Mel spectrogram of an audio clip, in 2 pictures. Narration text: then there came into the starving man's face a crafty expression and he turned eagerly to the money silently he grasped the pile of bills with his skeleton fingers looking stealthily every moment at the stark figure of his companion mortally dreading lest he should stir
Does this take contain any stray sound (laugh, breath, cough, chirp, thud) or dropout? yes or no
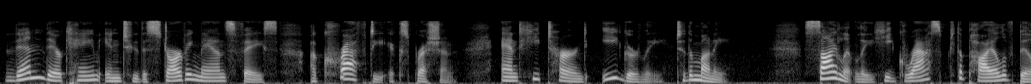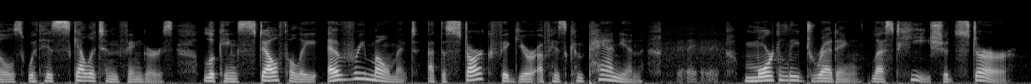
yes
